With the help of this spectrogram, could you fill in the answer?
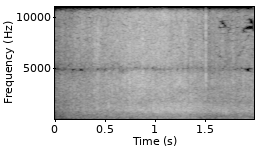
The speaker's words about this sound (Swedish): det är ljuddämpade däck och ljudisolerade glasrutor för att få ner vägljudet men det susar ändå lite i kupén när man kör på motorväg.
